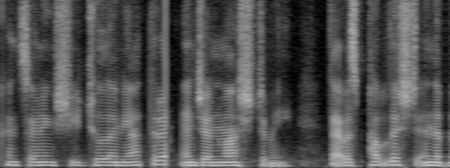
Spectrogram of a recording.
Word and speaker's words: Janmashtami: Does Janmashtami have a long I at the end? Ashtami, yeah, it does.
